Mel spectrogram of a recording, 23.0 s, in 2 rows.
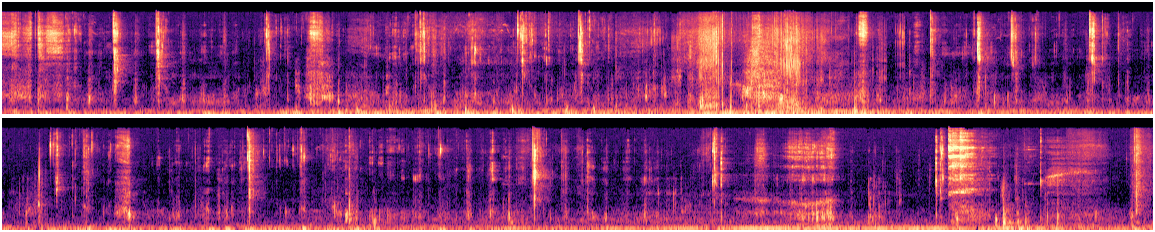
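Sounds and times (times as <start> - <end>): person chewing with wet mouth clicks: 0.7 - 6.2, 8.6 - 21.0.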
